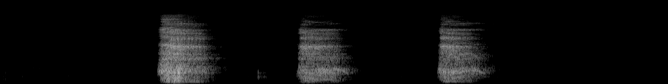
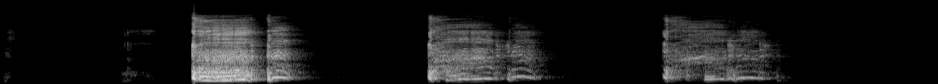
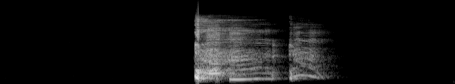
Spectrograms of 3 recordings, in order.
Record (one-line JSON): {"exhalation_length": "6.7 s", "exhalation_amplitude": 13505, "exhalation_signal_mean_std_ratio": 0.34, "three_cough_length": "9.4 s", "three_cough_amplitude": 32766, "three_cough_signal_mean_std_ratio": 0.35, "cough_length": "4.6 s", "cough_amplitude": 32768, "cough_signal_mean_std_ratio": 0.3, "survey_phase": "beta (2021-08-13 to 2022-03-07)", "age": "45-64", "gender": "Male", "wearing_mask": "No", "symptom_none": true, "smoker_status": "Never smoked", "respiratory_condition_asthma": false, "respiratory_condition_other": false, "recruitment_source": "REACT", "submission_delay": "2 days", "covid_test_result": "Negative", "covid_test_method": "RT-qPCR"}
